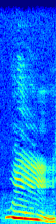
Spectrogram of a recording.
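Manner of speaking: high loud whee; gleeful yell. A narrator's reading. Gator rolls on skateboard, high gleeful yell. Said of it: "she yelled".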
